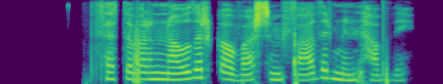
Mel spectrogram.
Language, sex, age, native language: Icelandic, female, 12, Icelandic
